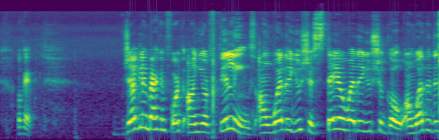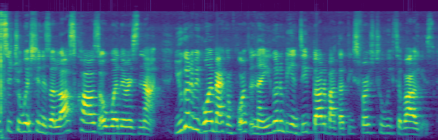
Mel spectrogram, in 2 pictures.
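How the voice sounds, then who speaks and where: The speech comes at a fairly quick pace, with an animated tone and lively intonation. Noticeable background noise runs underneath. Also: woman, high pitch for a woman. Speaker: tarot reader. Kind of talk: tarot reading monologue. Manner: fast.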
